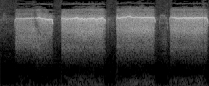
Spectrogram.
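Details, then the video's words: Swiftlet chick calls, a lure sound played to draw swiftlets in to roost: four long hissy notes with a thin steady whistle on top, each about half a second, separated by short gaps. "SUARA WALET ANAKAN TERBARU"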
